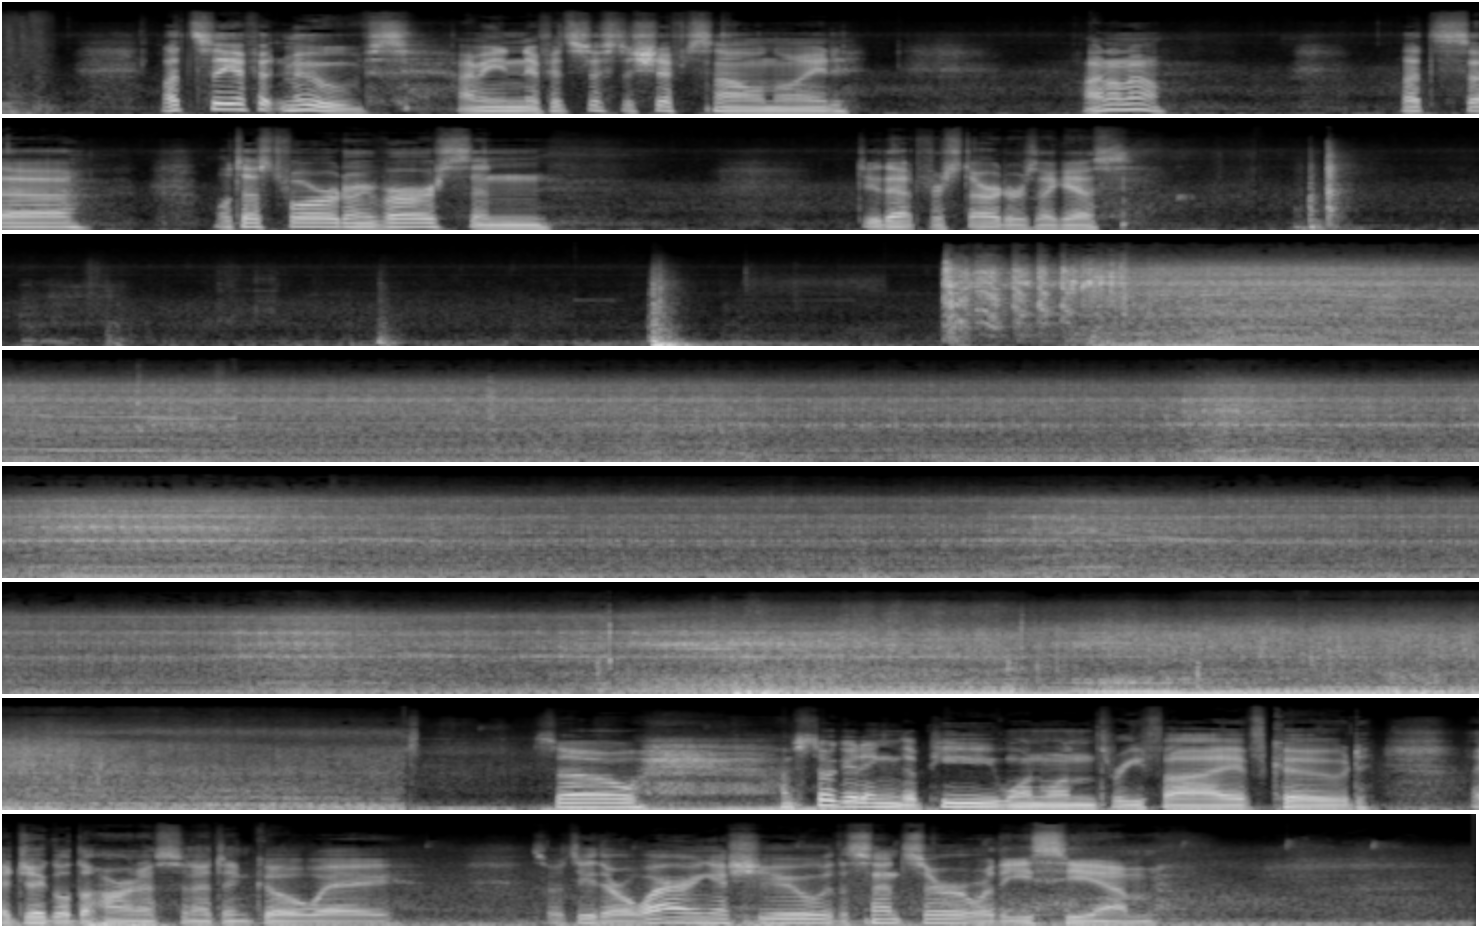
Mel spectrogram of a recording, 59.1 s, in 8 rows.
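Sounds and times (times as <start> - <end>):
car engine running: 20.3 - 48.8, 52.2 - 58.8.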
